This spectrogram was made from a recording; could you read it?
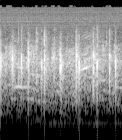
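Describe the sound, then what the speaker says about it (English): Audience on a Disney-MGM Studios studio tour, right after the Catastrophe Canyon effect, gives a short burst of applause for the tour captain: dense, steady clapping from a nearby crowd that carries on with no break. "I think our captain deserves a big hand of applause."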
